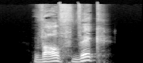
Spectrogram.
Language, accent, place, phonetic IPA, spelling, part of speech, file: German, Germany, Berlin, [ˌvaʁf ˈvɛk], warf weg, verb, De-warf weg.ogg
- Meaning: first/third-person singular preterite of wegwerfen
